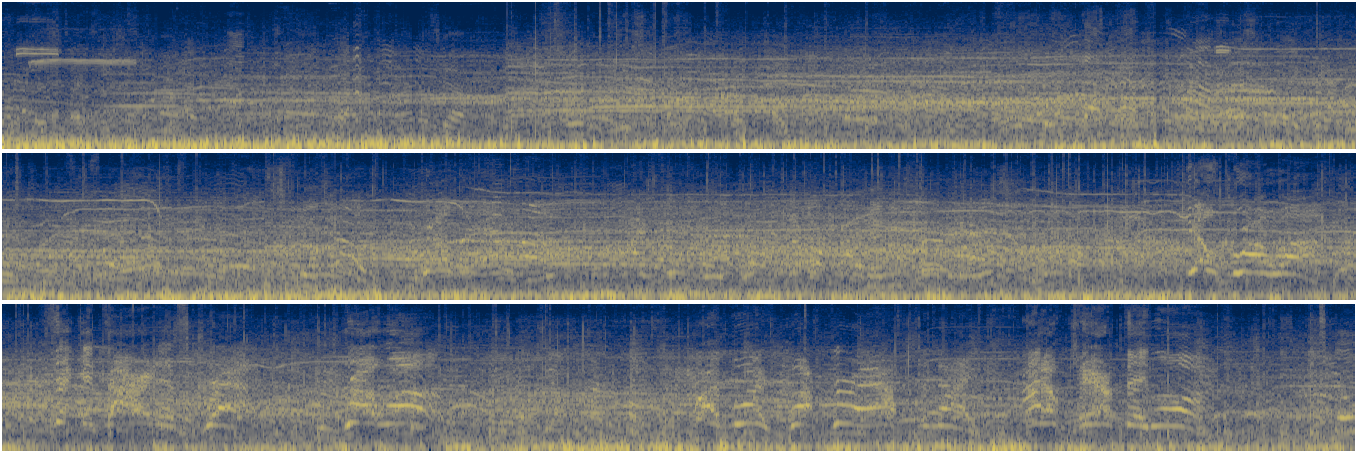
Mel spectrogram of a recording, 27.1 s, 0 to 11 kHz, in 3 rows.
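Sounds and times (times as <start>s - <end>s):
crowd babble: 0.0s - 27.0s
people shouting and cheering: 0.0s - 27.0s.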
